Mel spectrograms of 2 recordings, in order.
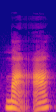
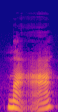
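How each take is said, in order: Both takes have the same delivery.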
